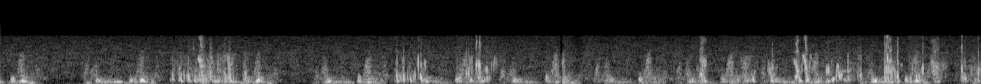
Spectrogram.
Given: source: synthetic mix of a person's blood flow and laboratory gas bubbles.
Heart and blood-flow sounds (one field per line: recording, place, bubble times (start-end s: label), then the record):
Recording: Doppler ultrasound of blood flow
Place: precordium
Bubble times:
1.69-2.38 s: bubbles
2.42-2.50 s: bubbles
3.94-4.29 s: bubbles
4.55-4.99 s: bubbles
6.96-7.08 s: bubbles
7.35-7.58 s: bubbles
7.67-7.79 s: bubbles
7.92-8.12 s: bubbles
8.23-8.63 s: bubbles
8.82-9.03 s: bubbles
9.07-9.48 s: bubbles
9.59-9.82 s: bubbles
From the record:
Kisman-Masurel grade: 333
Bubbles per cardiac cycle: rolling drumbeat, 9 or more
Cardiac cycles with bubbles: 50 to 99%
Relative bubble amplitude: loud (0.450 to 0.775)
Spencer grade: 3 (all of the cardiac periods contain showers or single bubble signals, but not dominating or overriding the cardiac motion signals)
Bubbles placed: only in the low amplitude regions of the cardiac cycle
